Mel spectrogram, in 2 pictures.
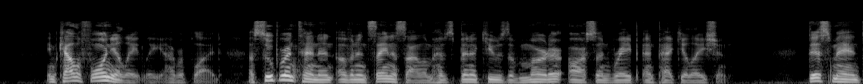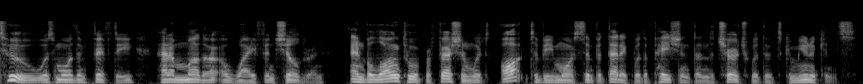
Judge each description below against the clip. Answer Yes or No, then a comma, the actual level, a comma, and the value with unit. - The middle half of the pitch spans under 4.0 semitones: Yes, average, 3.5 semitones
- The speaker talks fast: No, average, 190 wpm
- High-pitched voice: No, low, 105 Hz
